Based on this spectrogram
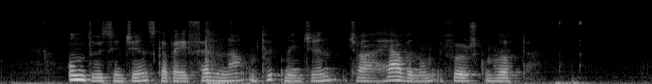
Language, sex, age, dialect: Faroese, female, 36-60, Norðuroyggjar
